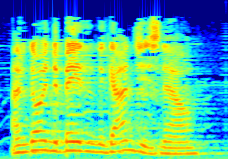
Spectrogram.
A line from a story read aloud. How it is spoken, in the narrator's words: he shouted to Mother Sachi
